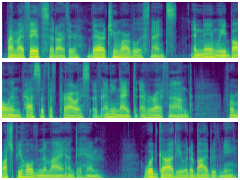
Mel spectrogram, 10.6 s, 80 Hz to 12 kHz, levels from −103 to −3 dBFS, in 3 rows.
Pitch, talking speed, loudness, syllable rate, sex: 105 Hz, 210 wpm, -19 LUFS, 5.8 syllables/s, male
